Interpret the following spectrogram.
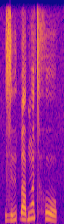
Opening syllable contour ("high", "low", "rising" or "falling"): rising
